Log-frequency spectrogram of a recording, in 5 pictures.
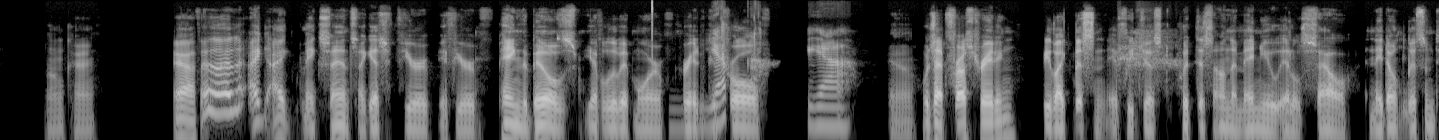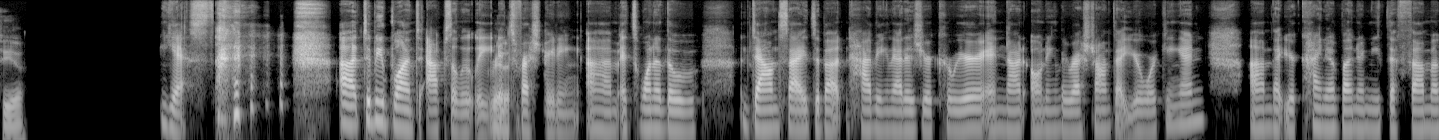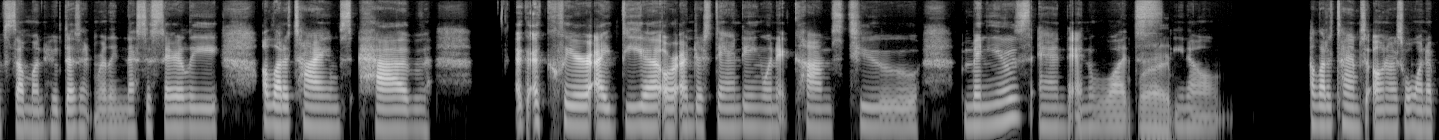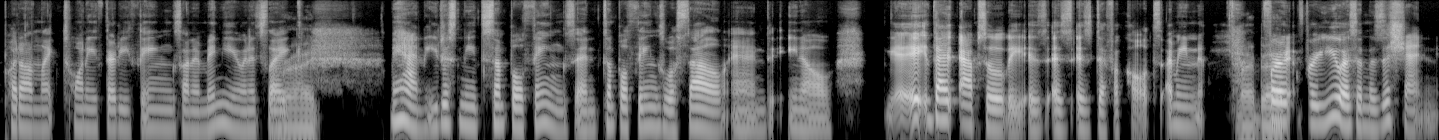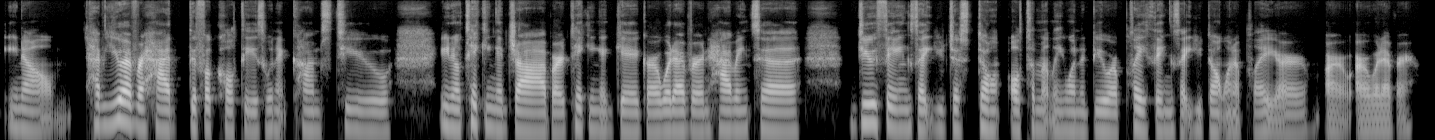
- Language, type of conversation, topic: English, unstructured, How can one get creatively unstuck when every idea feels flat?
- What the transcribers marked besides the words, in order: other background noise; laugh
